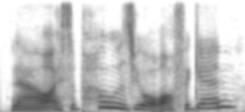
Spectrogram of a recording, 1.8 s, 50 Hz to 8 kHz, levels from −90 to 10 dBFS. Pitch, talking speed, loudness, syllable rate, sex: 285 Hz, 195 wpm, -15 LUFS, 6.2 syllables/s, female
